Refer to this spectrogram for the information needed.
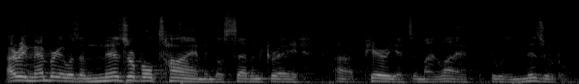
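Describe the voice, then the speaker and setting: Husky-voiced man preaching a sermon. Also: medium pitch, brisk. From Taiwan. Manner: builds to loud emphatic preaching, then drops to quiet storytelling. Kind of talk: sermon with personal testimony.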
